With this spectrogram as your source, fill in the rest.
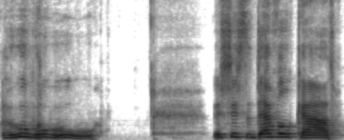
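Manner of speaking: normal talking voice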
